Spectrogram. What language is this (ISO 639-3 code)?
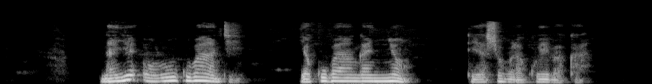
lug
